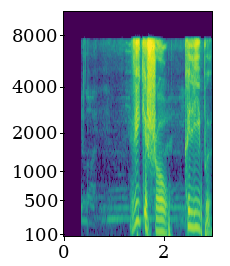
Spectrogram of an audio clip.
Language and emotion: Russian, neutral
